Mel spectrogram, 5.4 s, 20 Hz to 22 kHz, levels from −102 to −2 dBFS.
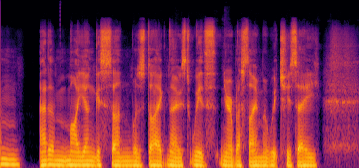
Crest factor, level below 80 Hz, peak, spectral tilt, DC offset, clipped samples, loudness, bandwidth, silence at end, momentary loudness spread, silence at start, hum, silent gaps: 14 dB; -34 dBFS; -4 dBFS; -5.5 dB/octave; 0.4%; under 0.1%; -18 LUFS; 12.5 kHz; 0.05 s; 6 LU; 0 s; none; none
